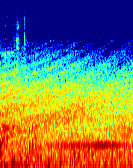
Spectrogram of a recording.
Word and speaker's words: Aqua: There it's it's like a U qua which would be like the similar pronunciation of Aqua. Aqua. Yeah. The U is silent.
